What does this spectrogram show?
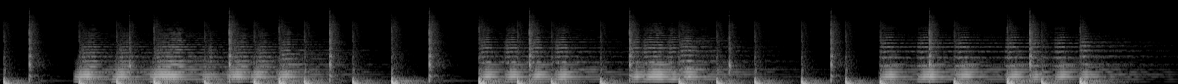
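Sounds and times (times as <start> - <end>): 
drum kit: 0.0 - 11.2
trombone: 0.8 - 3.7, 4.8 - 7.7, 8.8 - 11.4
trumpet: 0.8 - 3.8, 4.8 - 7.9, 8.8 - 11.7
tuba: 0.8 - 3.8, 4.8 - 7.8, 8.8 - 11.5.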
